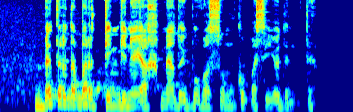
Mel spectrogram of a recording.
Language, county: Lithuanian, Kaunas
